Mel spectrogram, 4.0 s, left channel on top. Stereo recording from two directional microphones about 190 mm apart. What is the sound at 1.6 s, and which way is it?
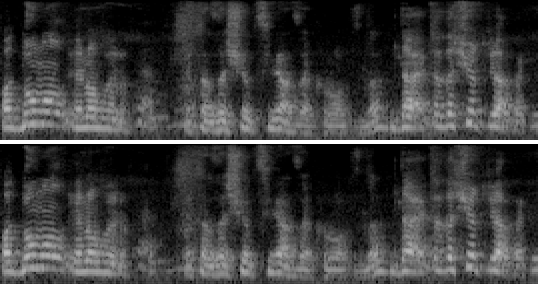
Speech, 20° right (ahead or behind).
